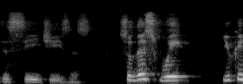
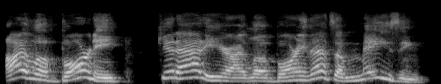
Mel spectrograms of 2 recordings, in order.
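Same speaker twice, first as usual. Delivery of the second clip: high, loud delighted exclaiming; excited; 5 semitones higher, 6 dB louder than usual. Real, not acted. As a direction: gush with overjoyed disbelief. Reacts to absurd rating.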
